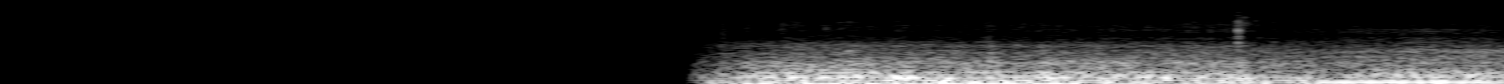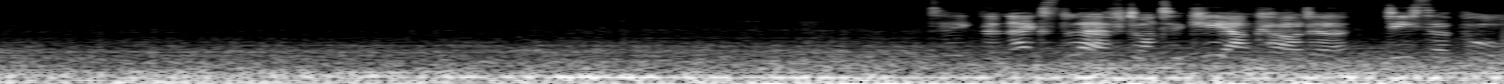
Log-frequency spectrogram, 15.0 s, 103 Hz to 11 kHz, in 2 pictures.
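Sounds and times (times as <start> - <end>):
vehicle engine and road noise: 3.5 - 15.0.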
